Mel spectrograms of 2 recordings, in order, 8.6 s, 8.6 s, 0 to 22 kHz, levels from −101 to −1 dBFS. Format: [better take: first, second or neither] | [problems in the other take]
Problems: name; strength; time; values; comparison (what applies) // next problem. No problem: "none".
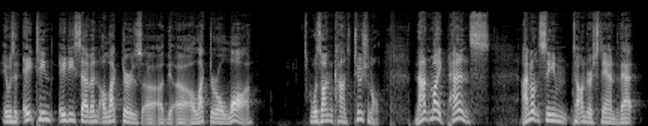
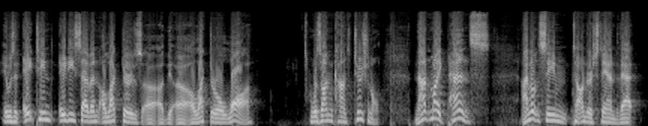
first | distortion; slight; 6% of the sound clipped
